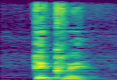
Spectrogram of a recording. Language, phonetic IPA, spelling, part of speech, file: Russian, [ˈtɨkvɨ], тыквы, noun, LL-Q7737 (rus)-тыквы.wav
- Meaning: inflection of ты́ква (týkva): 1. genitive singular 2. nominative/accusative plural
